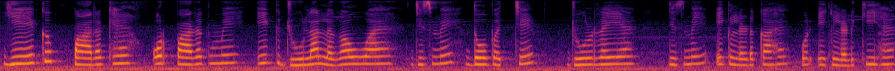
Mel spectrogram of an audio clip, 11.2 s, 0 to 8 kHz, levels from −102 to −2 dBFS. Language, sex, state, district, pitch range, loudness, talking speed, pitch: Hindi, female, Uttar Pradesh, Muzaffarnagar, 275-315 Hz, -33 LUFS, 140 wpm, 290 Hz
